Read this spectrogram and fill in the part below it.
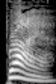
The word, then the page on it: briar: anglais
